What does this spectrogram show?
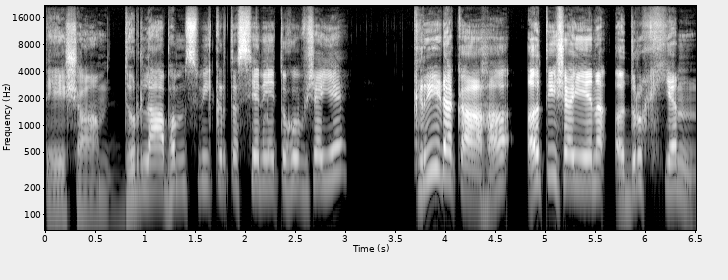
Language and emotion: Sanskrit, angry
